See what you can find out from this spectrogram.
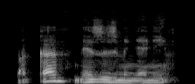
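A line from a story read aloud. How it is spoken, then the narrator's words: Businesslike calm doctor. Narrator (Russian): деловито и спокойно отвечал главный медик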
